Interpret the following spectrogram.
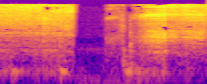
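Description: Steam cleaner jetting steam into a washing machine's detergent drawer: a steady hiss with a faint low pulse about twice a second. It cuts out for about half a second a little under a second in, then comes back louder.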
